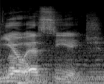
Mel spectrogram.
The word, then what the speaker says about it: Bosch: Like Bosk the Bounty Hunter? Spell it. B-O-S-C-H. Bosch. Bosch. It's like the audio sound.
